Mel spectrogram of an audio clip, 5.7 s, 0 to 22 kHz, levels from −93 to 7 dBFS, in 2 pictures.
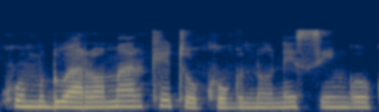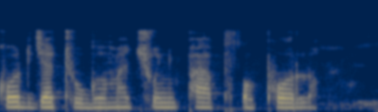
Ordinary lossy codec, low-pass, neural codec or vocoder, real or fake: MP3, 64 kbps; 7.2 kHz; codec, 16 kHz, 2 kbps, X-Codec, WavLM features, trained on Multilingual LibriSpeech; fake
